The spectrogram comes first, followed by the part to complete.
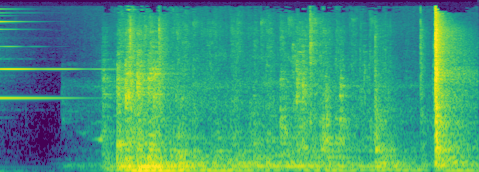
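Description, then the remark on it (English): Elevator doors slide shut with a mechanical rumble, then a steady whirring hum carries on as the car moves, ending with a sharp clunk. No one speaks. “your weekly rundown of what's going up and what is heading the other way in the Place North elevator. Doors closing, going up.”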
